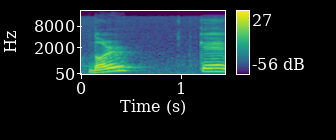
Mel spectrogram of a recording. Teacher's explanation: 그러니까 넓게 해서 비읍이 탈락하는 겁니다. 자음군 단순화가 되고 나서 리을과 기역이 만나죠.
